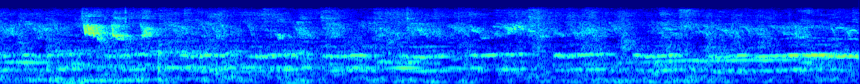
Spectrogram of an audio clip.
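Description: Faint chatter of a flock of laying hens clucking and calling, steady and wavering throughout, with a brief higher chirp about half a second in.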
